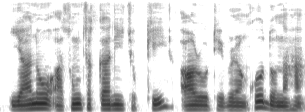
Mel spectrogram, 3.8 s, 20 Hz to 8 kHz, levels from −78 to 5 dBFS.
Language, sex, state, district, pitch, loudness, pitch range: Garo, male, Meghalaya, West Garo Hills, 105 Hz, -18 LUFS, 100-120 Hz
